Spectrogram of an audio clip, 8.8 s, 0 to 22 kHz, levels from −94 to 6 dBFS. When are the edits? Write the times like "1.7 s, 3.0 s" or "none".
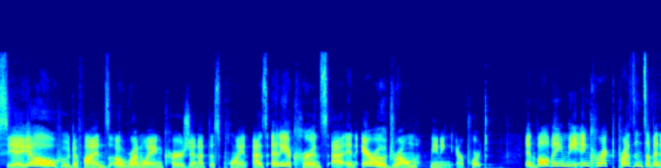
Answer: none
